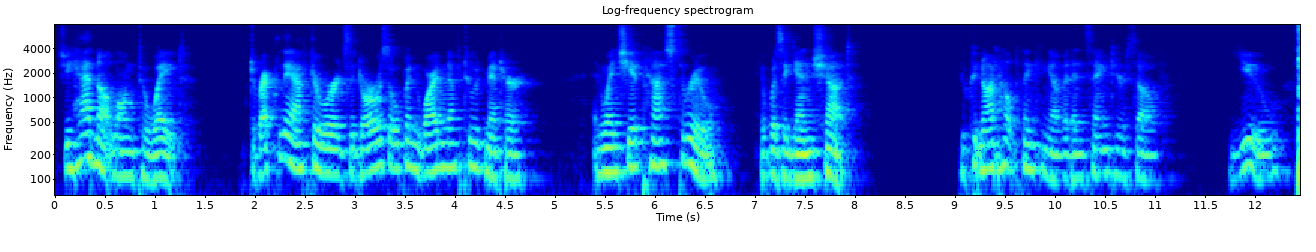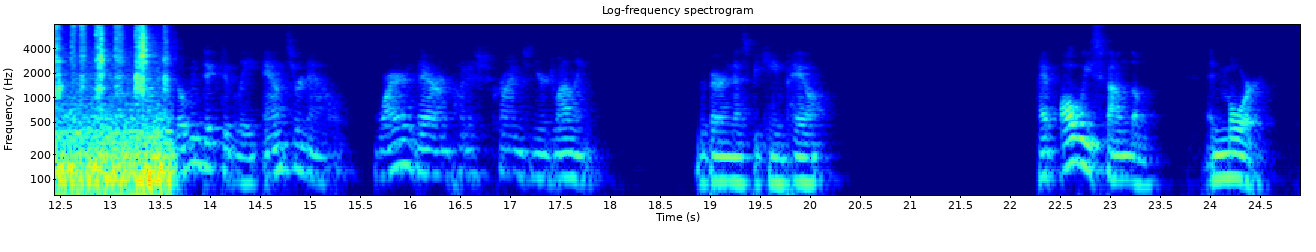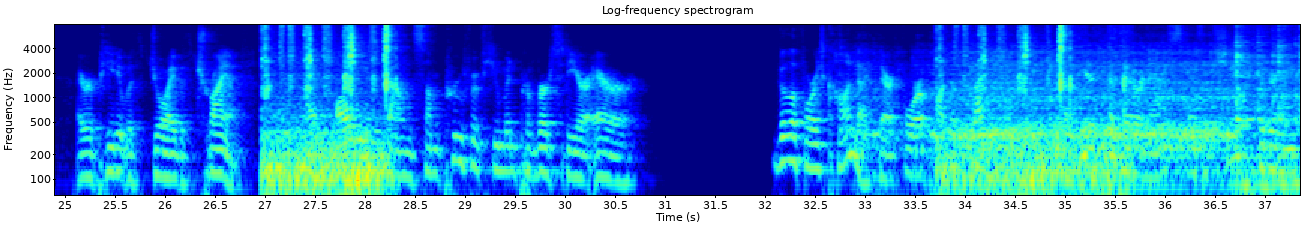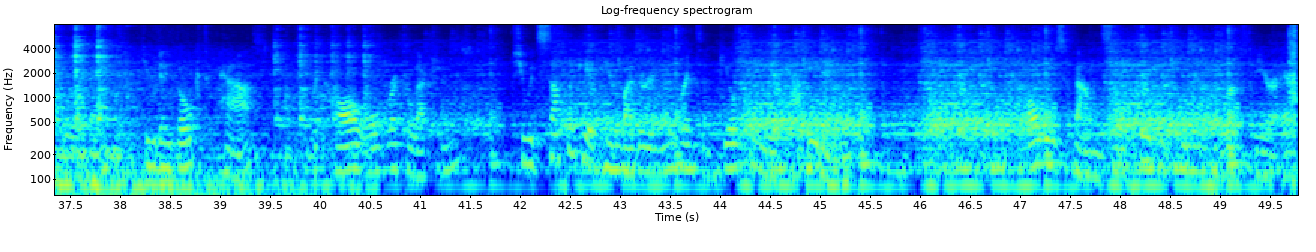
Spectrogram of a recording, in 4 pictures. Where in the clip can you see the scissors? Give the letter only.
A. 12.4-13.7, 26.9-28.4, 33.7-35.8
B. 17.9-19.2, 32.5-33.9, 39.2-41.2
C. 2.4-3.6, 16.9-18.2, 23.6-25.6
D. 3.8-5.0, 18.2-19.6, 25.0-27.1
A.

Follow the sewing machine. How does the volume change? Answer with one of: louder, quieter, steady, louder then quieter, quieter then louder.
quieter then louder.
